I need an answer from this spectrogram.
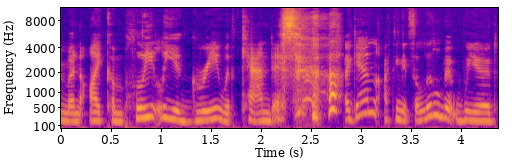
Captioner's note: laughs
